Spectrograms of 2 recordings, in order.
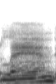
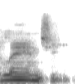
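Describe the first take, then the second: First: The word ends on a hard consonant. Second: The word ends with an added vowel sound. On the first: The speaker calls it right. "land instead of langy" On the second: The speaker calls it wrong. "there's no land G"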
